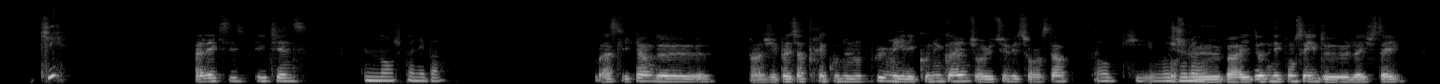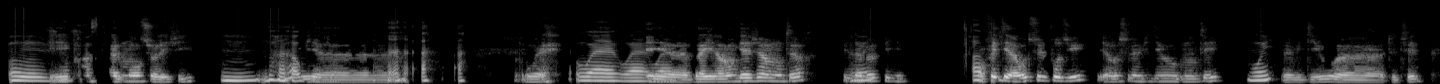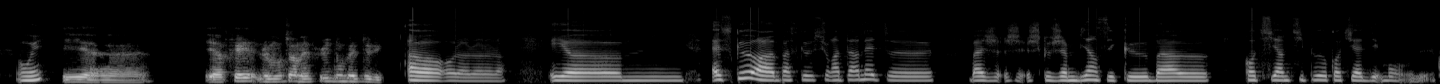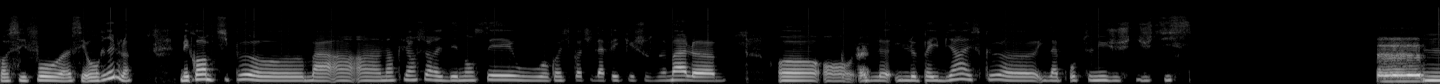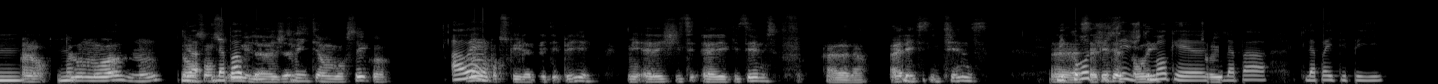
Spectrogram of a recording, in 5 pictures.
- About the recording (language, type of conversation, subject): French, unstructured, Préféreriez-vous être célèbre pour quelque chose de positif ou pour quelque chose de controversé ?
- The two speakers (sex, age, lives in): female, 20-24, France; male, 20-24, France
- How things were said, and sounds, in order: tapping; distorted speech; laughing while speaking: "bah"; laugh; laughing while speaking: "ouais"; drawn out: "hem"; unintelligible speech; blowing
